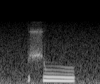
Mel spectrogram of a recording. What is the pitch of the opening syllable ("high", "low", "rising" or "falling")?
falling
